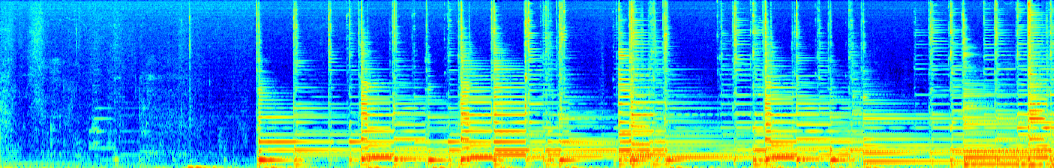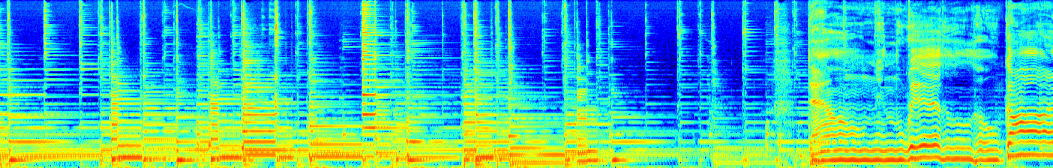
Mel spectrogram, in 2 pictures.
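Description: An acoustic guitar and an open-back banjo play an old-time ballad's instrumental introduction, starting about three and a half seconds in after a quiet moment. Near the end a man's voice begins singing over them.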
